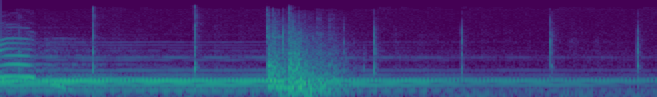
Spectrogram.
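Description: A cartoon door shutting with a single thunk about a second in, over background music of held notes with faint regular ticks.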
